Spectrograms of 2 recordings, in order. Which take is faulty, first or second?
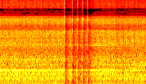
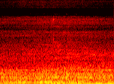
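first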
